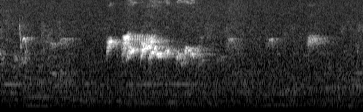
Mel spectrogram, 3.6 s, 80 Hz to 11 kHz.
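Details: Red-whiskered bulbul from Hòa Bình being trapped with a decoy, 18 November 2017, flitting with fluttering wings. A single rich, jumbled, warbling phrase of about one second stands out between faint chirps.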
